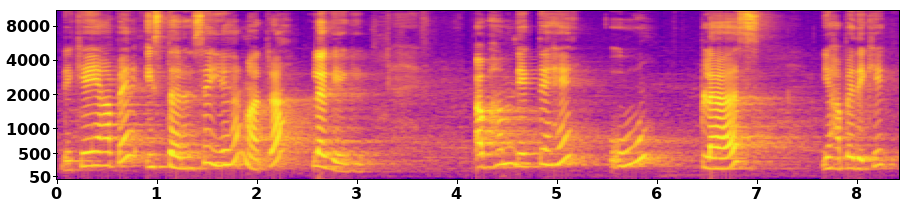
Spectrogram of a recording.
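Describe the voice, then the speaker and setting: A woman with a high, bright voice teaches a recorded lesson to small children. She goes slowly, asks simple questions and answers them herself. Her voice rings in an echoey room with a long reverb. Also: sing-song. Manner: slow, explaining each step and asking questions. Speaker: primary school teacher.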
